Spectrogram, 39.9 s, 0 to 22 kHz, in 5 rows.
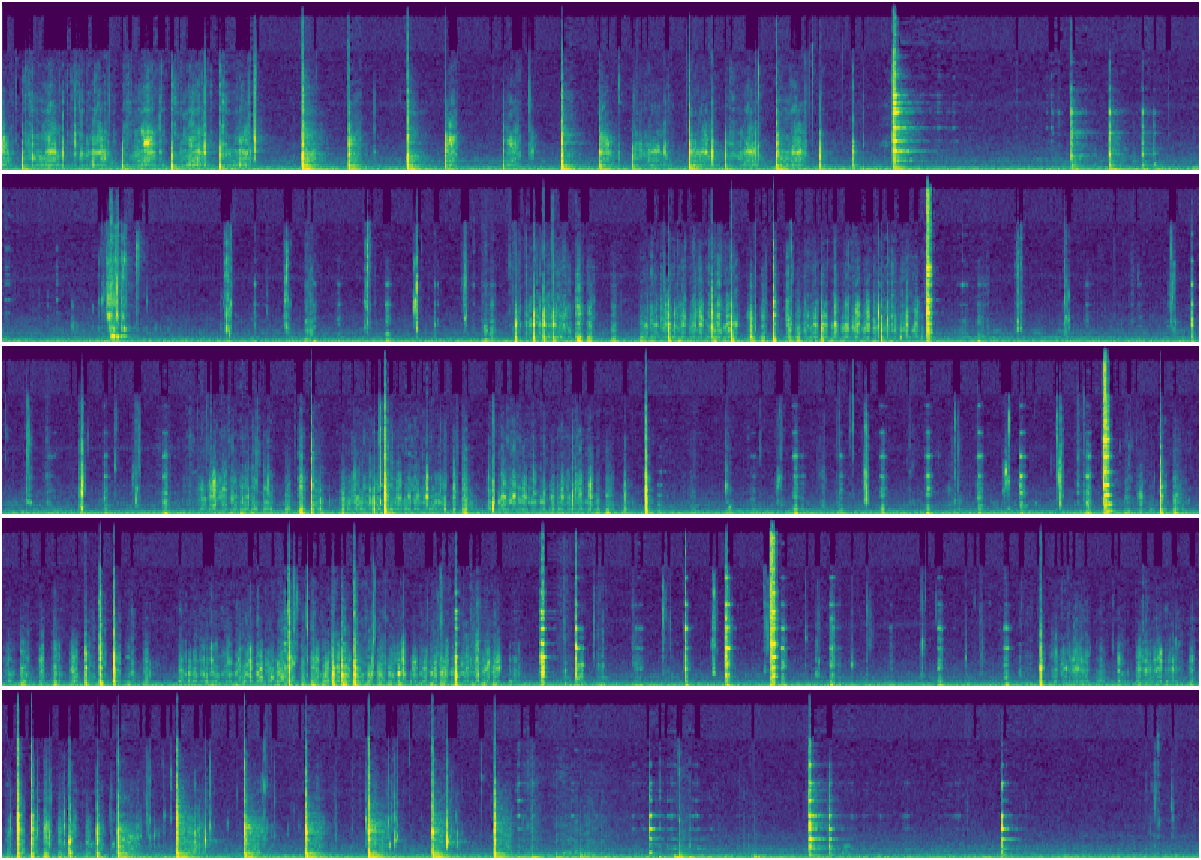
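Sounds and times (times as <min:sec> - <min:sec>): slime squishing: 0:00.0 - 0:01.8, 0:09.4 - 0:35.8
steady low hum: 0:00.0 - 0:39.9.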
